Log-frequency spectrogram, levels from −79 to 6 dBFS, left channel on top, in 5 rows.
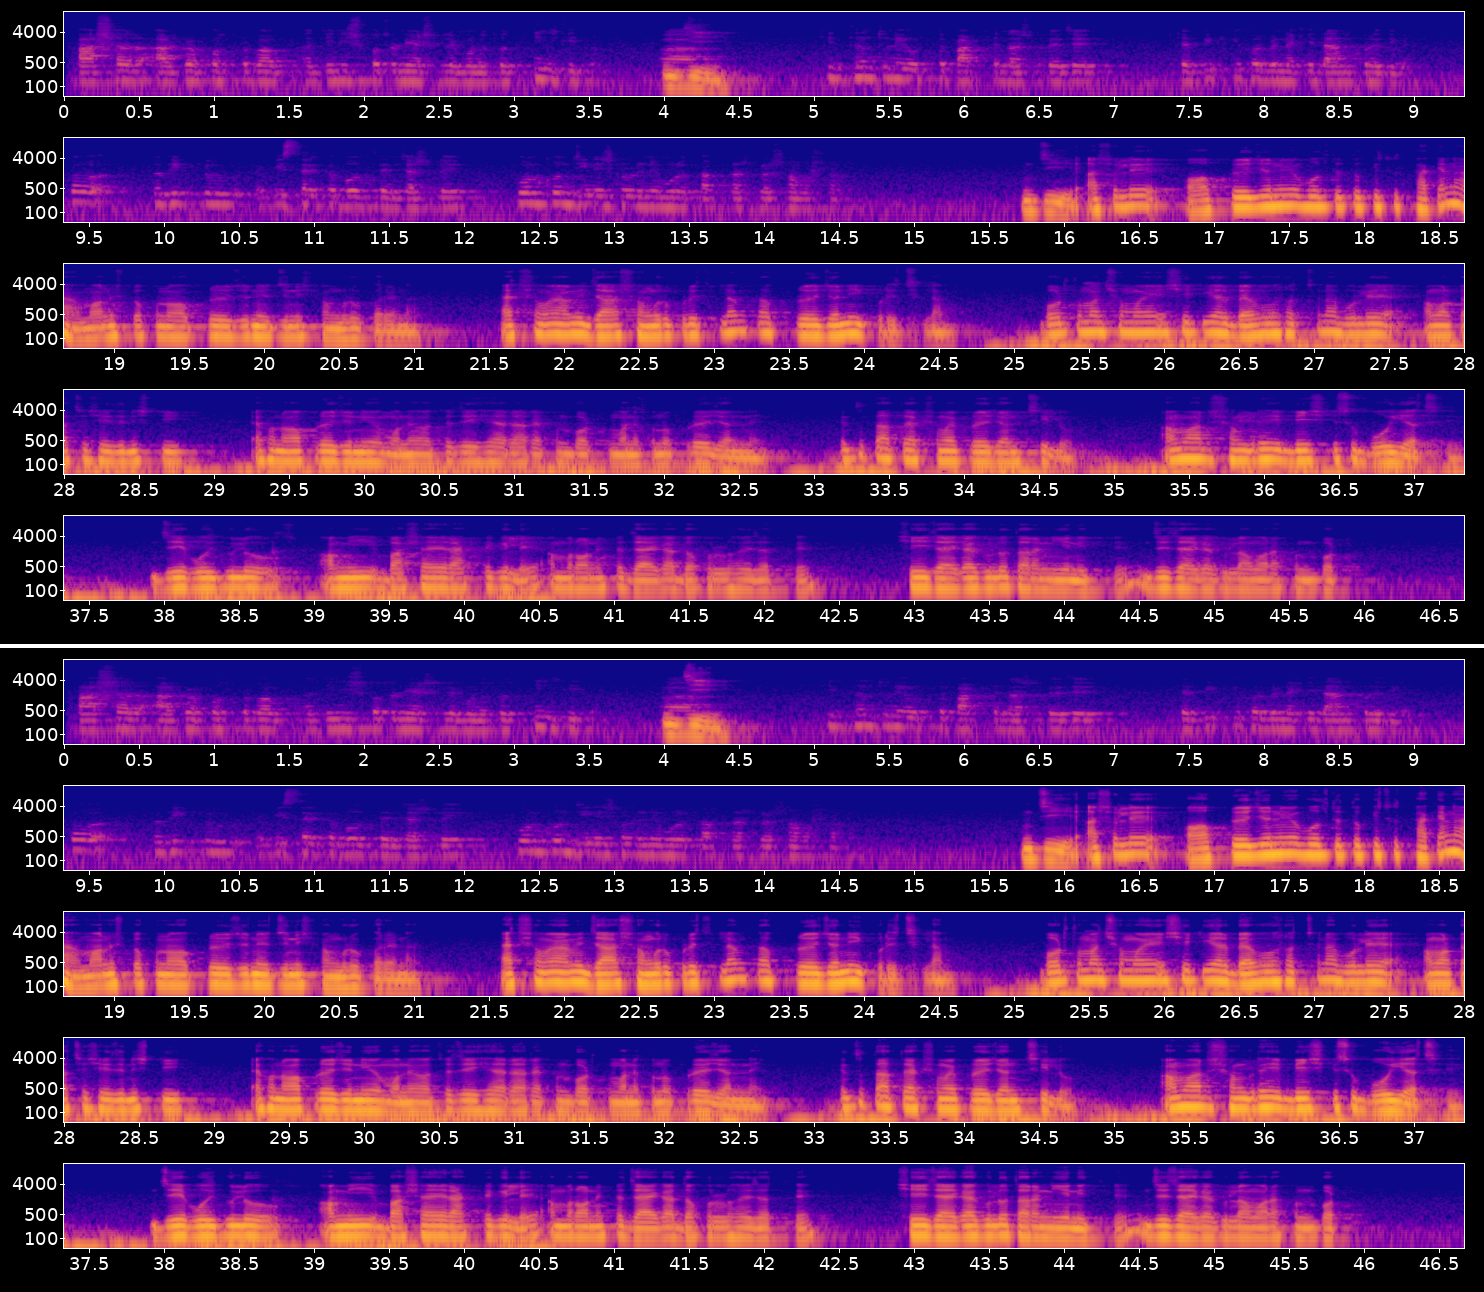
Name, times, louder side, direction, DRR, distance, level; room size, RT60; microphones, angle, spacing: voice 1, 0.1-3.6 4.0-4.3 5.1-6.9 7.4-9.0 9.4-9.6 9.9-12.0 12.4-14.6 22.1-22.2 25.4-25.7 31.7-31.8 33.6-33.8 35.8-36.1, left 1 dB, 40° left, 0 dB, 2.2 m, -41 dB
voice 2, 4.0-4.4 15.7-21.0 21.6-24.6 25.2-28.8 29.2-32.7 33.2-34.7 35.3-37.3 37.9-38.8 39.0-42.3 43.0-45.8, right 2 dB, 35° right, 13 dB, 0.4 m, -18 dB
sound 1, 24.8-40.6, right 1 dB, 80° right, 1.8 m, -27 dB
23.0 x 10.5 x 3.0 m, 0.77 s
head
